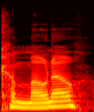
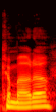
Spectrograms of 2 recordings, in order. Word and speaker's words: Komodo: People tore me up in the comments on my video about that because they all thought I said it like kimono, like, you know, like the thing that you wear.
